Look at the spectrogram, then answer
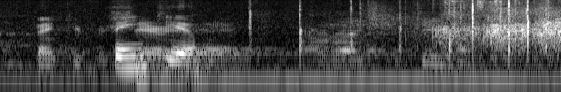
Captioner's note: applause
